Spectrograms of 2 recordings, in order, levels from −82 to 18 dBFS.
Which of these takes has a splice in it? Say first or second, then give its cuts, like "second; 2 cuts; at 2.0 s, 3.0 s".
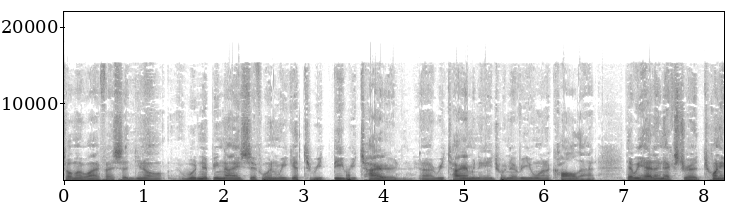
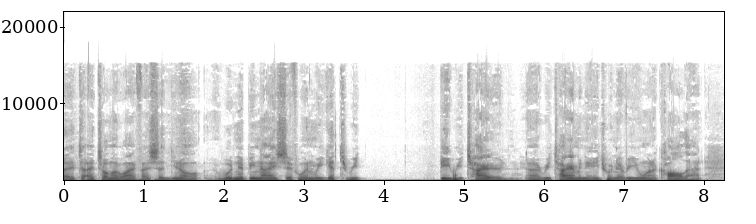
first; 1 cut; at 3.3 s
